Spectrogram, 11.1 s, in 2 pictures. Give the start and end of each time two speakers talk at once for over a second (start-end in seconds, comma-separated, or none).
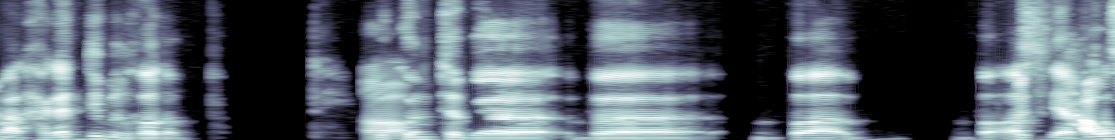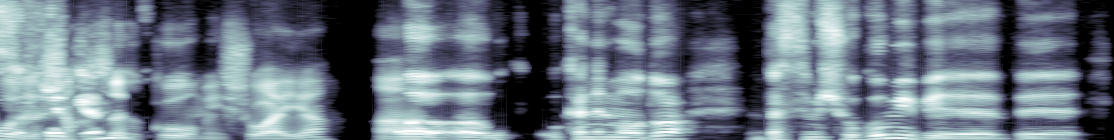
5.1-6.6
